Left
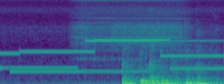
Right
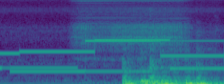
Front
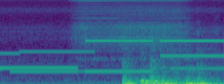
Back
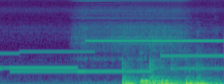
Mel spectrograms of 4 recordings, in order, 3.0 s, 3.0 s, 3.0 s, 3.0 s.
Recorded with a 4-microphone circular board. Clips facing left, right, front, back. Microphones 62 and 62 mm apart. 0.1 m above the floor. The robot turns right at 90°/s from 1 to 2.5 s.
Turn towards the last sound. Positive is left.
turn(degrees=-150)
